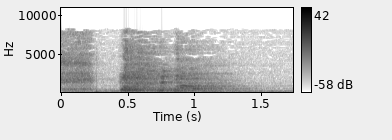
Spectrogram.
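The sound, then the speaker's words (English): A short cough from someone pausing mid-sermon: a brief rasp followed by a stronger, harsher burst that trails off, with no talk. “Cough is much better, believe it or not.”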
